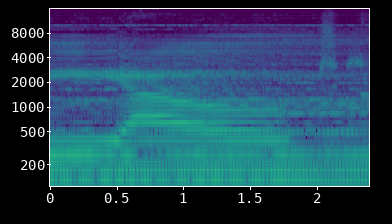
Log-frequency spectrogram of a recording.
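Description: Pre-recorded electronic orchestral music: sustained, drone-like chords over a low pulsing note, the chord shifting about half a second in.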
